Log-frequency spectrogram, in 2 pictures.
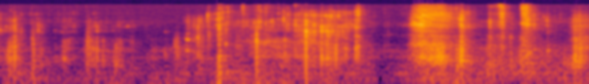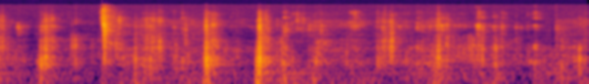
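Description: A person chewing spicy fried chicken wings close to a clip-on microphone, with many short wet mouth clicks and smacks scattered throughout and a brief louder sucking-like stretch about three and a half seconds in.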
